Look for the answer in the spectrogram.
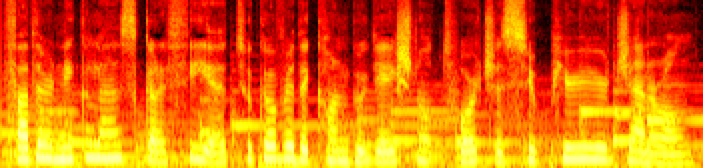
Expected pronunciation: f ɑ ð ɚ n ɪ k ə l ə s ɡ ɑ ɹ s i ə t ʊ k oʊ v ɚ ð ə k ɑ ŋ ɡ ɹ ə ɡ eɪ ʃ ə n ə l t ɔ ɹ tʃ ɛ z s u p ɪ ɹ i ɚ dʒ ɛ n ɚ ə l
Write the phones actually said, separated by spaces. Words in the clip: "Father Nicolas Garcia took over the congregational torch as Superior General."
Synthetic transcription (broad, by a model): f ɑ ð ɚ n ɪ k ə l ə s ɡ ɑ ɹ θ i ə t ʊ k oʊ v ɚ ð ə k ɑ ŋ ɡ ɹ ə ɡ eɪ ʃ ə n l t ɔ ɹ tʃ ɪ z s u p ɪ ɹ i ɚ dʒ ɛ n ɚ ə l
